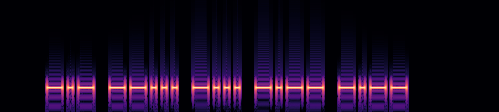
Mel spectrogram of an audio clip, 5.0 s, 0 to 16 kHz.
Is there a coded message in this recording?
Yes: Morse code from 0.5 to 4.1 s, heard as a keyed tone, about 23 wpm, 700 Hz. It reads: K7BYY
